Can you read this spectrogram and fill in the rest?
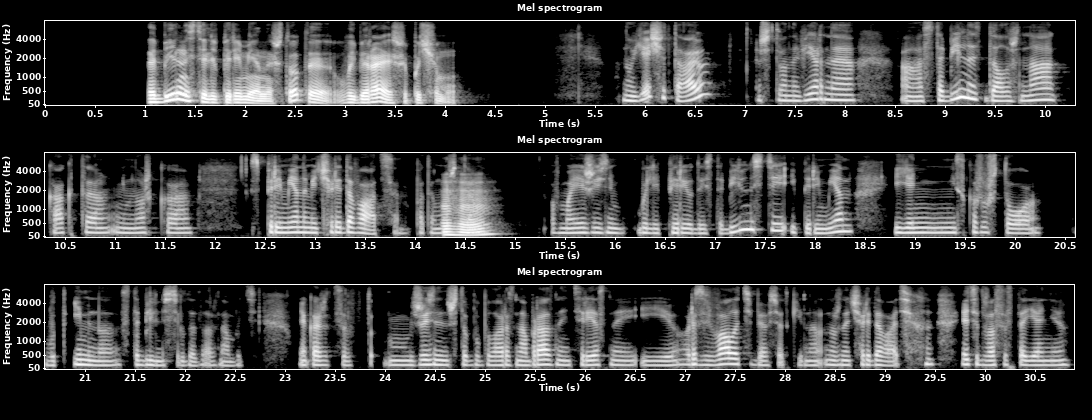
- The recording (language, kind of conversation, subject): Russian, podcast, Что вы выбираете — стабильность или перемены — и почему?
- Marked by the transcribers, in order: tapping; chuckle; other background noise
